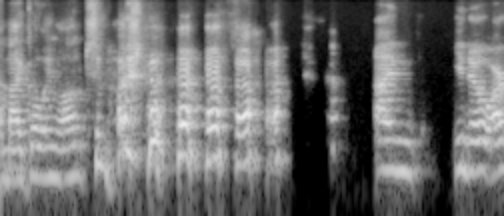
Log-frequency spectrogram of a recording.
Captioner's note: laughing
